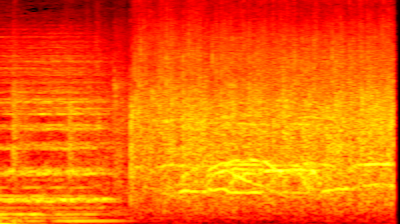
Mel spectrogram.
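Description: Middle Eastern pop dance music holds its final notes, then about a second and a half in an audience bursts into applause, with cheering voices rising above the clapping.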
